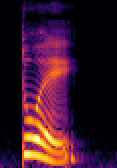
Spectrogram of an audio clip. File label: "dui4", chinese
